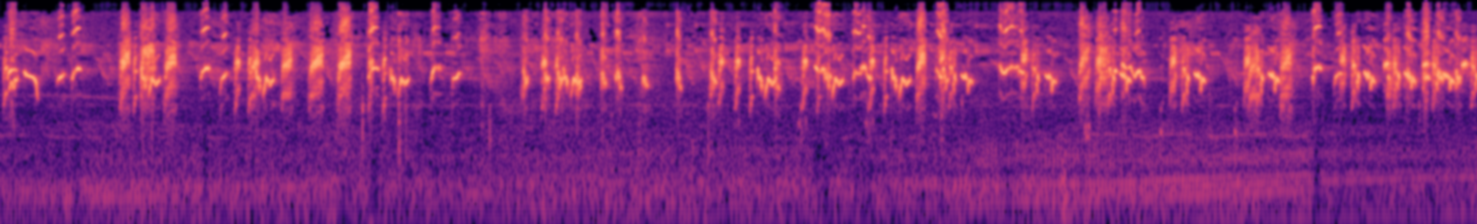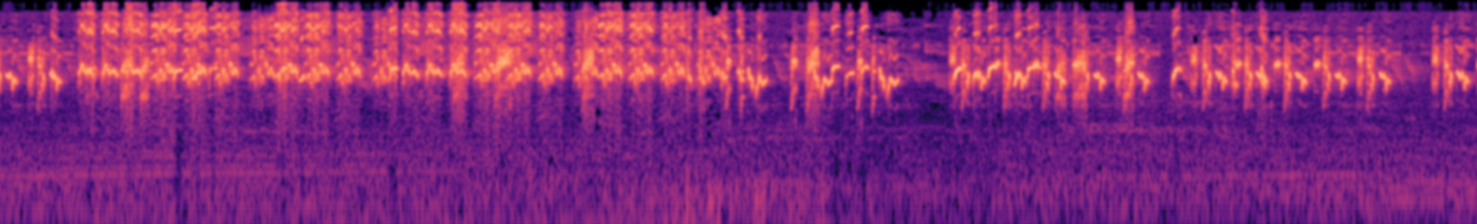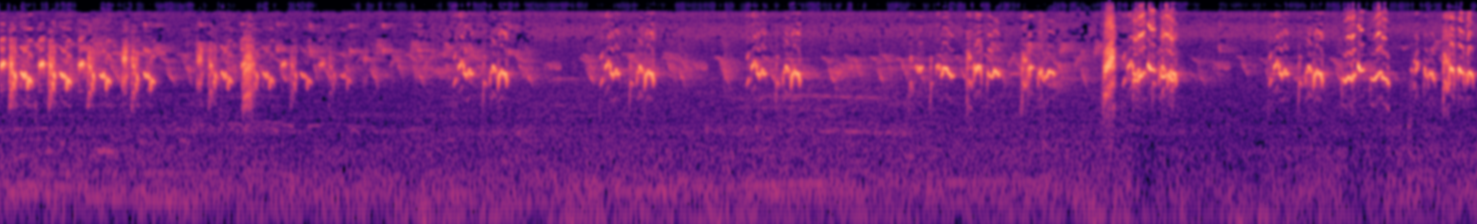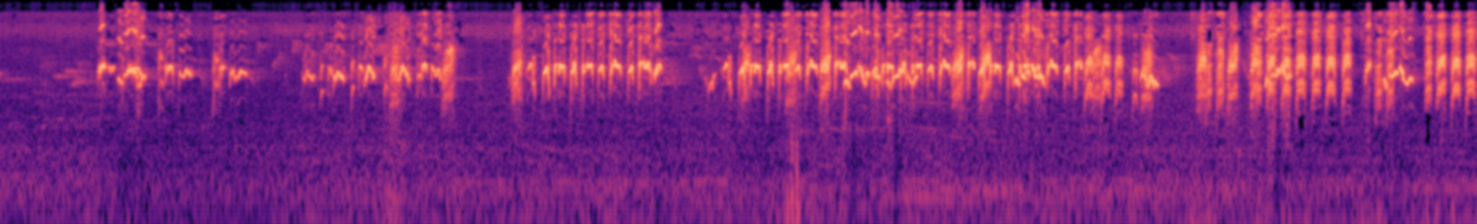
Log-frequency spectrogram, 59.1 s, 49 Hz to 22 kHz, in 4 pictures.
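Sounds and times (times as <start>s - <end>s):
bulbul chattering chirps: 0.0s - 59.0s.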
